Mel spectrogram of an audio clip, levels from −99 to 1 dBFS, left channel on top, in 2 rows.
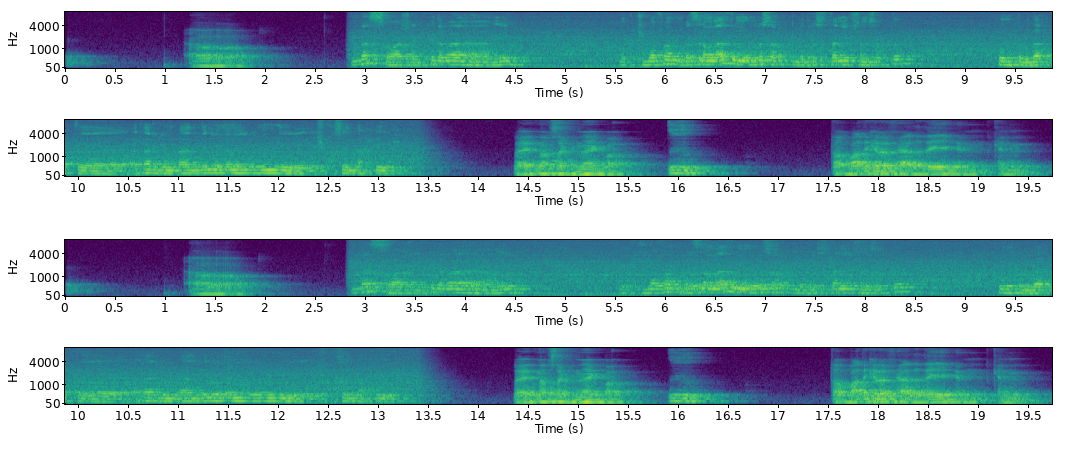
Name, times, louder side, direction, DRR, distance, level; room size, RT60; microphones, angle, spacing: voice 1, 1.2-1.7 14.4-15.4 17.5-19.5, equal, 65° right, -1 dB, 0.8 m, -22 dB
sound 1, 2.8-13.4, right 1 dB, 20° right, 0.7 m, -37 dB
voice 2, 2.9-4.5 5.5-8.4 9.3-13.2 15.9-16.2, left 3 dB, 70° left, 3 dB, 0.4 m, -24 dB
3.1 x 2.1 x 4.0 m, 0.89 s
head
